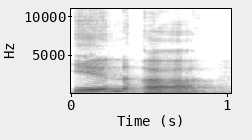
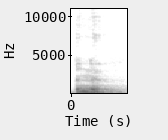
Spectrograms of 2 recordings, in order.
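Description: First: Both words are said fully and separately. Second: The words blend into one reduced 'inna'. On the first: "The strong form would be in a" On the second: "here you want to reduce it into inna"

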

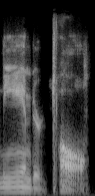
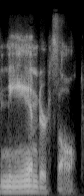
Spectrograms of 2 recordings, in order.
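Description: First: The middle consonant is a plain 't' sound. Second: The middle consonant is a 'th' sound. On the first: "I hear some people these days saying Neanderthal" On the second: "Now I say Neanderthal"

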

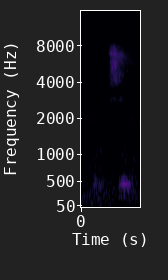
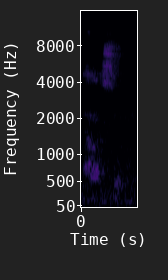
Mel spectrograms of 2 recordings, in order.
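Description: First: The first vowel is a 'u' sound. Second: The first vowel is an 'a' sound. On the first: "Ini bisa bidomil kaf" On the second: "bisa dibaca Kalsum"

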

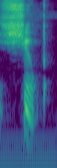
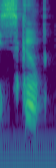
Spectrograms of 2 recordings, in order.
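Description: First: It starts with sh and has an oo vowel. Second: It starts with sk and has an oo vowel. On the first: The speaker calls it right. "It should be shoop" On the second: The speaker calls it wrong. "nor should it be scoop"

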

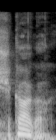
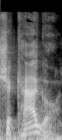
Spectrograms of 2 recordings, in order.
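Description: First: It is said in a milder, less local accent. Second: It is said in a strong local Chicago accent. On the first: This avoids sounding like a local. "I just say it that way so that I don't sound like one of those guys" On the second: This is how the locals say it. "That's how they say it"

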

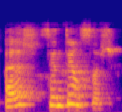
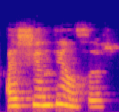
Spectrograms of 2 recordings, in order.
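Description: First: A short pause separates the two words. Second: The words run together without a break. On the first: The speaker calls it right. "ou então separas as palavras" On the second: The speaker calls it wrong. "Tu não dizes as sentenças"

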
